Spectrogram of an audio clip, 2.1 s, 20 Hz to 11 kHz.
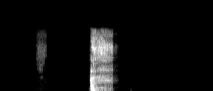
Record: {"cough_length": "2.1 s", "cough_amplitude": 28742, "cough_signal_mean_std_ratio": 0.22, "survey_phase": "beta (2021-08-13 to 2022-03-07)", "age": "45-64", "gender": "Male", "wearing_mask": "No", "symptom_none": true, "smoker_status": "Never smoked", "respiratory_condition_asthma": false, "respiratory_condition_other": false, "recruitment_source": "REACT", "submission_delay": "1 day", "covid_test_result": "Negative", "covid_test_method": "RT-qPCR", "influenza_a_test_result": "Negative", "influenza_b_test_result": "Negative"}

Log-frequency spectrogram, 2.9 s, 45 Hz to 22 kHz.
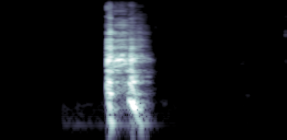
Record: {"cough_length": "2.9 s", "cough_amplitude": 32767, "cough_signal_mean_std_ratio": 0.26, "survey_phase": "beta (2021-08-13 to 2022-03-07)", "age": "45-64", "gender": "Male", "wearing_mask": "No", "symptom_none": true, "smoker_status": "Never smoked", "respiratory_condition_asthma": false, "respiratory_condition_other": false, "recruitment_source": "REACT", "submission_delay": "3 days", "covid_test_result": "Negative", "covid_test_method": "RT-qPCR", "influenza_a_test_result": "Negative", "influenza_b_test_result": "Negative"}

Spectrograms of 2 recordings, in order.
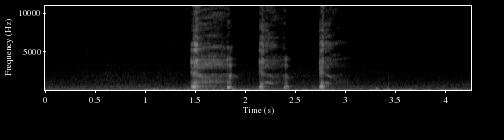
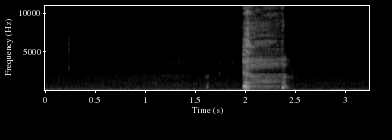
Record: {"three_cough_length": "4.3 s", "three_cough_amplitude": 3863, "three_cough_signal_mean_std_ratio": 0.67, "cough_length": "3.2 s", "cough_amplitude": 8531, "cough_signal_mean_std_ratio": 0.27, "survey_phase": "alpha (2021-03-01 to 2021-08-12)", "age": "18-44", "gender": "Female", "wearing_mask": "No", "symptom_cough_any": true, "symptom_headache": true, "symptom_change_to_sense_of_smell_or_taste": true, "symptom_loss_of_taste": true, "symptom_onset": "3 days", "smoker_status": "Never smoked", "respiratory_condition_asthma": false, "respiratory_condition_other": false, "recruitment_source": "Test and Trace", "submission_delay": "1 day", "covid_test_result": "Positive", "covid_test_method": "RT-qPCR", "covid_ct_value": 17.9, "covid_ct_gene": "ORF1ab gene", "covid_ct_mean": 18.6, "covid_viral_load": "810000 copies/ml", "covid_viral_load_category": "Low viral load (10K-1M copies/ml)"}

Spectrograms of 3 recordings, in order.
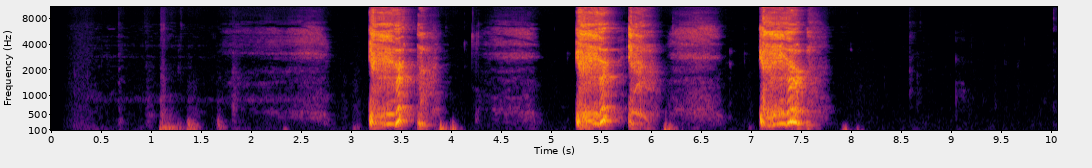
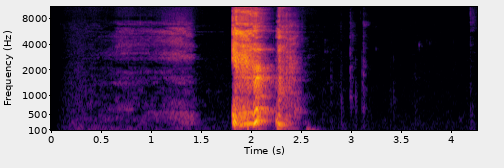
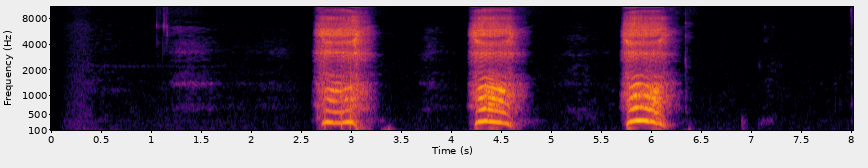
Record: {"three_cough_length": "10.1 s", "three_cough_amplitude": 32768, "three_cough_signal_mean_std_ratio": 0.32, "cough_length": "4.3 s", "cough_amplitude": 32167, "cough_signal_mean_std_ratio": 0.25, "exhalation_length": "8.0 s", "exhalation_amplitude": 23241, "exhalation_signal_mean_std_ratio": 0.33, "survey_phase": "beta (2021-08-13 to 2022-03-07)", "age": "65+", "gender": "Female", "wearing_mask": "No", "symptom_cough_any": true, "symptom_new_continuous_cough": true, "symptom_runny_or_blocked_nose": true, "symptom_fatigue": true, "symptom_headache": true, "symptom_onset": "4 days", "smoker_status": "Never smoked", "respiratory_condition_asthma": false, "respiratory_condition_other": false, "recruitment_source": "Test and Trace", "submission_delay": "1 day", "covid_test_result": "Positive", "covid_test_method": "RT-qPCR"}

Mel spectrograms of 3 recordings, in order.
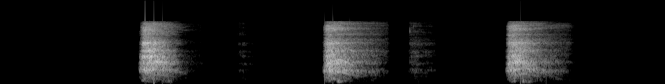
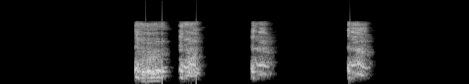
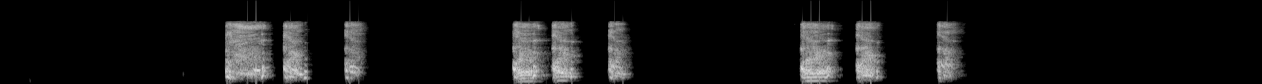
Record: {"exhalation_length": "6.7 s", "exhalation_amplitude": 28142, "exhalation_signal_mean_std_ratio": 0.31, "cough_length": "4.7 s", "cough_amplitude": 32767, "cough_signal_mean_std_ratio": 0.36, "three_cough_length": "12.6 s", "three_cough_amplitude": 32768, "three_cough_signal_mean_std_ratio": 0.34, "survey_phase": "beta (2021-08-13 to 2022-03-07)", "age": "45-64", "gender": "Female", "wearing_mask": "No", "symptom_cough_any": true, "symptom_runny_or_blocked_nose": true, "symptom_sore_throat": true, "symptom_fatigue": true, "symptom_headache": true, "symptom_change_to_sense_of_smell_or_taste": true, "symptom_loss_of_taste": true, "symptom_onset": "3 days", "smoker_status": "Ex-smoker", "respiratory_condition_asthma": false, "respiratory_condition_other": false, "recruitment_source": "Test and Trace", "submission_delay": "2 days", "covid_test_result": "Positive", "covid_test_method": "RT-qPCR"}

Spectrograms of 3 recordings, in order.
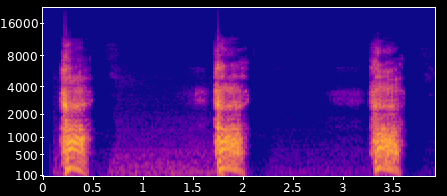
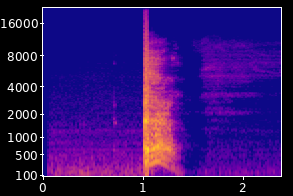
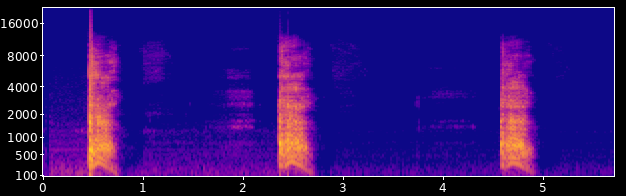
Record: {"exhalation_length": "3.9 s", "exhalation_amplitude": 32768, "exhalation_signal_mean_std_ratio": 0.35, "cough_length": "2.4 s", "cough_amplitude": 32768, "cough_signal_mean_std_ratio": 0.25, "three_cough_length": "5.7 s", "three_cough_amplitude": 32768, "three_cough_signal_mean_std_ratio": 0.27, "survey_phase": "beta (2021-08-13 to 2022-03-07)", "age": "45-64", "gender": "Male", "wearing_mask": "No", "symptom_none": true, "smoker_status": "Ex-smoker", "respiratory_condition_asthma": false, "respiratory_condition_other": false, "recruitment_source": "REACT", "submission_delay": "1 day", "covid_test_result": "Negative", "covid_test_method": "RT-qPCR"}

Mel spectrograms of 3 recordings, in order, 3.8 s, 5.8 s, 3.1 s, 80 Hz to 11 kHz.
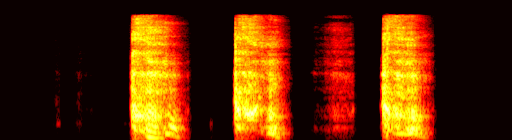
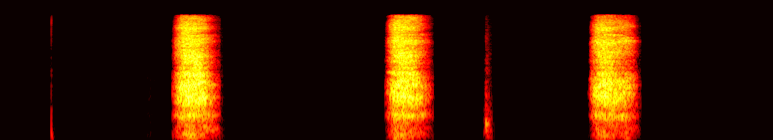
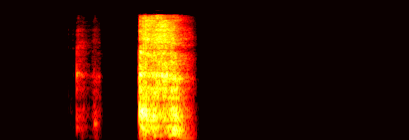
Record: {"three_cough_length": "3.8 s", "three_cough_amplitude": 32308, "three_cough_signal_mean_std_ratio": 0.4, "exhalation_length": "5.8 s", "exhalation_amplitude": 26318, "exhalation_signal_mean_std_ratio": 0.28, "cough_length": "3.1 s", "cough_amplitude": 28640, "cough_signal_mean_std_ratio": 0.26, "survey_phase": "beta (2021-08-13 to 2022-03-07)", "age": "45-64", "gender": "Female", "wearing_mask": "No", "symptom_cough_any": true, "symptom_runny_or_blocked_nose": true, "symptom_sore_throat": true, "symptom_onset": "4 days", "smoker_status": "Never smoked", "respiratory_condition_asthma": false, "respiratory_condition_other": false, "recruitment_source": "Test and Trace", "submission_delay": "2 days", "covid_test_result": "Negative", "covid_test_method": "RT-qPCR"}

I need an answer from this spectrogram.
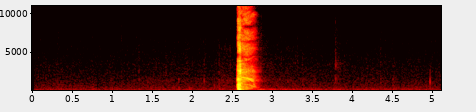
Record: {"cough_length": "5.1 s", "cough_amplitude": 6481, "cough_signal_mean_std_ratio": 0.12, "survey_phase": "beta (2021-08-13 to 2022-03-07)", "age": "18-44", "gender": "Male", "wearing_mask": "No", "symptom_cough_any": true, "symptom_runny_or_blocked_nose": true, "symptom_fatigue": true, "symptom_headache": true, "symptom_change_to_sense_of_smell_or_taste": true, "symptom_onset": "5 days", "smoker_status": "Never smoked", "respiratory_condition_asthma": false, "respiratory_condition_other": false, "recruitment_source": "Test and Trace", "submission_delay": "1 day", "covid_test_result": "Positive", "covid_test_method": "RT-qPCR", "covid_ct_value": 19.6, "covid_ct_gene": "ORF1ab gene"}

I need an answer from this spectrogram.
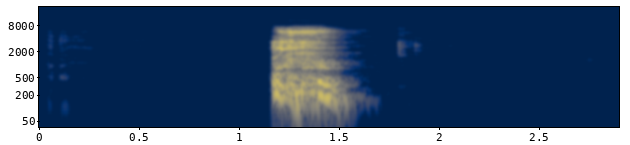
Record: {"cough_length": "2.9 s", "cough_amplitude": 27565, "cough_signal_mean_std_ratio": 0.26, "survey_phase": "alpha (2021-03-01 to 2021-08-12)", "age": "18-44", "gender": "Male", "wearing_mask": "No", "symptom_cough_any": true, "symptom_new_continuous_cough": true, "symptom_abdominal_pain": true, "symptom_fatigue": true, "symptom_fever_high_temperature": true, "symptom_onset": "3 days", "smoker_status": "Never smoked", "respiratory_condition_asthma": false, "respiratory_condition_other": false, "recruitment_source": "Test and Trace", "submission_delay": "2 days", "covid_test_result": "Positive", "covid_test_method": "RT-qPCR", "covid_ct_value": 19.3, "covid_ct_gene": "ORF1ab gene", "covid_ct_mean": 20.4, "covid_viral_load": "210000 copies/ml", "covid_viral_load_category": "Low viral load (10K-1M copies/ml)"}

